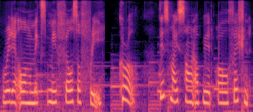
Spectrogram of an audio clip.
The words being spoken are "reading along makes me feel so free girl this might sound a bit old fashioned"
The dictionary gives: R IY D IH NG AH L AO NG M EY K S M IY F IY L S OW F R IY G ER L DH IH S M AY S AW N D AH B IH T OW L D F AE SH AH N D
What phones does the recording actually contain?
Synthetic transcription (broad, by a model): R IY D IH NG AH L AO NG M EY K S M IY F IY L S OW F R IY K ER L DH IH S M AY S AW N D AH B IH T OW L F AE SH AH N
